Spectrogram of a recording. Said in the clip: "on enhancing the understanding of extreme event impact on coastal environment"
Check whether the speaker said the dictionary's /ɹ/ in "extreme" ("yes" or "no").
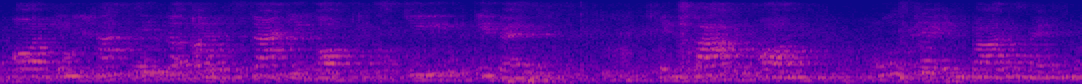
no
